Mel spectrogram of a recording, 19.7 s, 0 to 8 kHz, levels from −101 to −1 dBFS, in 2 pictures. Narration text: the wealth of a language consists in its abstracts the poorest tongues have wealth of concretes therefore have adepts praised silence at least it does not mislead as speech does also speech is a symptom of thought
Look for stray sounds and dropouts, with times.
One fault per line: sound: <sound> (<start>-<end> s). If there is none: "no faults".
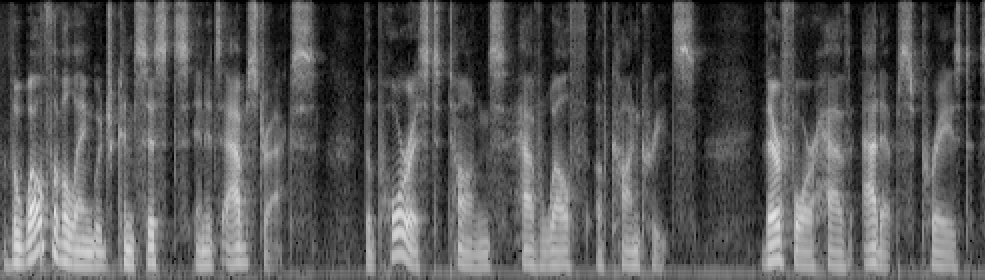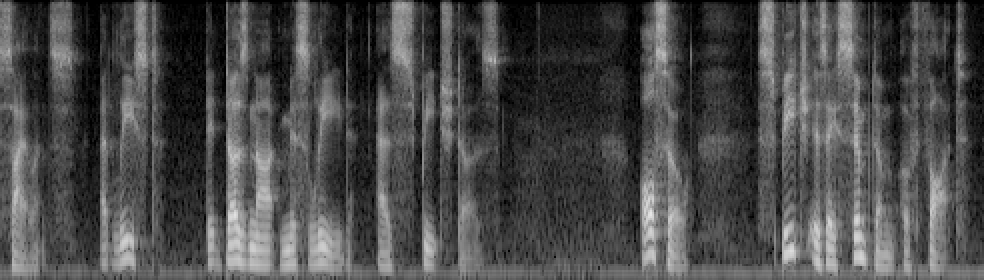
no faults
